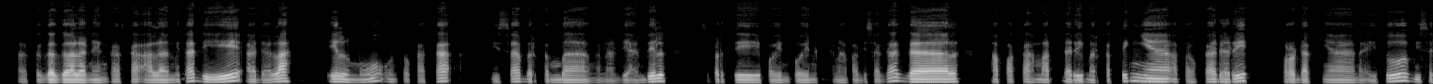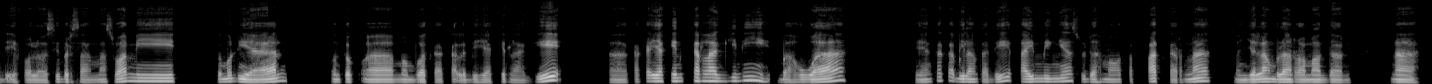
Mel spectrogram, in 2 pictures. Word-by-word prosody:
eee, 110 -4 -12
kegagalan 110 0 +5
yang - - -10
Kakak 105 0 -5
alami 105 0 0
tadi 140 +1 +5
adalah 105 +7 +2 0.4
ilmu 125 +2 0
untuk 110 -1 -13
Kakak 105 -1 0 0.3
bisa 105 +6 -3
berkembang 105 -2 -3
nah 100 0 -13
diambil 105 +8 +1 0.4
seperti 105 0 -1
poin-poin 105 0 -5 0.2
kenapa 100 -1 -11
bisa 105 -1 -11
gagal, 125 -2 +7 0.3
apakah 105 -1 -6
mat 110 -1 -3
dari 105 +1 -1
marketing-nya 135 +4 +1
ataukah 105 +4 -3
dari 130 +8 +2 0.4
produknya 105 -1 -3
nah 100 - -10
itu 145 - +1
bisa 110 -2 -7
dievaluasi 105 +1 -5
bersama 110 -2 -5
suami, 150 +3 +2 0.5
kemudian 125 +1 +3 0.5
untuk, 115 0 -3
eee, 110 -1 +1
membuat 110 0 -2
Kakak 105 0 -7
lebih 105 +1 -7
yakin - - -9
lagi, 100 - +1 0.6
eee, 105 -1 -5
Kakak 115 +6 -5
yakinkan 155 +1 0
lagi 160 0 +1
nih 190 0 0 0.2
bahwa 110 - +3 0.7
yang 110 +2 -5
Kakak 175 +7 -7
bilang 125 -2 0
tadi 120 +10 -3
timing-nya 135 +4 -1
sudah 125 -6 -5
mau 110 -1 -6
tepat 135 +5 -3
karena 130 +9 0 0.2
menjelang 110 +4 +2
bulan 115 0 +4
Ramadhan 110 -1 -1 0.5
nah. 105 -3 +1
110 Hz, 125 wpm, -23 LUFS, 105-135 Hz, 0.7 s, gagal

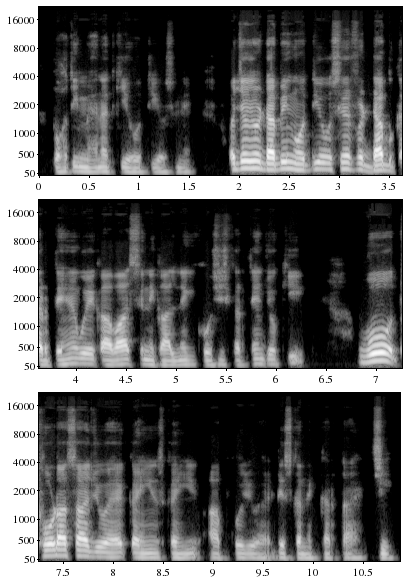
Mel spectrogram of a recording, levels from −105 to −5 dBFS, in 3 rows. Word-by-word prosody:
बहुत 95 +2 -8
ही 105 - -7
मेहनत 95 0 -6
की 100 - -11
होती 85 0 -10
है 85 - -10
उसने 85 +1 -16 0.4
और - - +1
जो 170 0 +5
जो 170 - +6
डबिंग 155 +2 +6
होती 135 +2 -2
है 155 - 0
वो 145 -1 -2
सिर्फ 155 -1 -3
डब 125 -2 +4
करते - - -1
हैं, 115 +4 -7
वो 120 0 -4
एक 115 - -6
आवाज़ 100 +3 +1
से - - -13
निकालने 90 0 -6
की 95 - -15
कोशिश 95 +1 -10
करते 95 +4 -12
हैं 115 - -10
जो 110 0 -9
कि 70 - -13 0.6
वो 180 +5 +7
थोड़ा-सा 140 0 +5
जो 110 -1 0
है 105 +1 -1
कहीं 95 -1 -4
से 90 - -22
कहीं 90 +1 -9 0.2
आपको 90 +3 -10
जो 90 -1 -9
है 85 - -13
डिस्कनेक्ट 85 -2 -9
करता 85 0 -12
है। 85 - -18
जी। 90 - -8
95 Hz, 235 wpm, -21 LUFS, 90-130 Hz, 0.6 s, वो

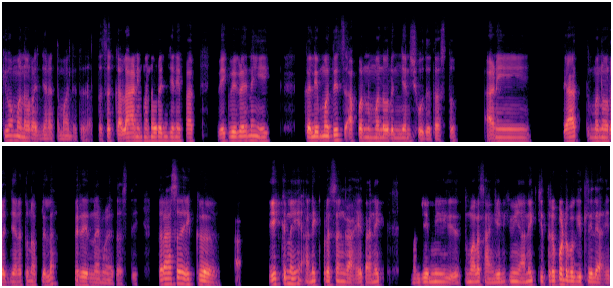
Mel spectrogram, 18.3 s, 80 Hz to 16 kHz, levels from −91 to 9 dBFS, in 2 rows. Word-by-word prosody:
किंवा 130 0 -2
मनोरंजनाच्या 95 -7 -3
माध्यमातन 80 -1 -9
तसं - - -2
कला 110 - +4
आणि 110 0 +3
मनोरंजन 110 0 +2
हे - - +1
फार 105 0 -1 0.4
वेगवेगळे 115 +3 +3
नाही 125 -2 +1
आहे. 110 - -2 0.6
कलेमध्येच 120 +4 +4
आपण 105 +1 0 0.2
मनोरंजन 100 0 +1
शोधत 85 -3 -3
असतो 85 0 -5 0.5
आणि 105 0 -1 0.5
त्यात - - +2
मनोरंजनातून 105 0 -1
आपल्याला 100 +7 -3 0.3
प्रेरणा 105 -5 +1
मिळत 85 -3 -7
असते. - - -11 0.3
तर - - +3
असं 145 +2 +4
एक, 135 -2 0
अ, 115 -4 +8 0.4
आ - - -9 0.5
एक 140 +2 -1
नाही 150 0 +1
अनेक 110 0 -1
प्रसंग 110 -2 0
आहेत 90 -2 -1
अनेक, 105 +2 -2 0.4
म्हणजे 95 +2 +1
मी 100 -1 0
तुम्हाला 100 +1 +2
सांगेन 95 +1 -2
की 110 0 -6
मी 105 -1 +2
अनेक 110 +4 -1
चित्रपट 115 +4 +3
बघितलेले 105 -1 +2
आहेत, 90 0 -4
105 Hz, 150 wpm, -26 LUFS, 100-115 Hz, 0.6 s, अ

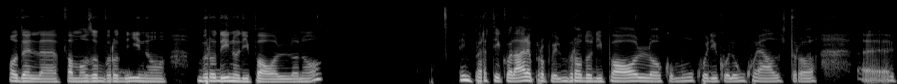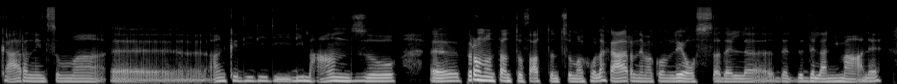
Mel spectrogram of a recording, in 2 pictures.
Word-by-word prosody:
o 160 -3 +3
del 135 -3 +1
famoso 140 +2 +2
brodino 140 -1 +1 0.3
brodino 160 -1 +5
di 135 -1 +2
pollo, 125 0 +1
no. 135 - -1 1.4
In 205 -1 +6
particolare 160 0 +3
proprio 155 -3 -2
il 135 - 0
brodo 155 0 +2
di 145 0 0
pollo, 150 +2 +3
o - - -1
comunque 150 +2 -5
di 140 - 0
qualunque 145 +3 -3
altro, 140 0 -4 0.4
uhm, - - -7
carne 150 -1 -3
insomma, 140 -1 -4
uhm, 200 0 -6
anche 165 -1 -2
di 165 +1 -4
di 170 +1 -3
di 80 - -3
di 170 - 0
manzo 155 0 +1 0.3
uhm 155 +3 +2
però 215 +2 +6
non 185 -3 +6
tanto 155 -2 0
fatto 140 +2 -3
insomma 140 -1 -2
con 150 +1 -2
la 180 - +1
carne, 150 -2 +1
ma 135 - -3
con 150 -2 -4
le 155 +2 +4
ossa 135 -1 -2
del 135 0 -3
de 140 -1 -5
dell'animale. 145 +1 -1
150 Hz, 155 wpm, -24 LUFS, 140-160 Hz, 1.4 s, In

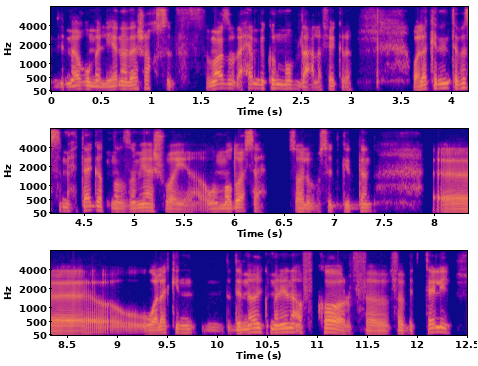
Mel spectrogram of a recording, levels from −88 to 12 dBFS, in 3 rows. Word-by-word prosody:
دماغه 120 0 +1
مليانة 105 +3 +1
ده، 120 - +3
شخص - - +2
في - - -12
معظم 145 -1 +3
الأحيان 135 +2 0
بيكون 140 +1 -2
مُبدع 135 -3 -1
على - - -4
فكرة، - - -4 0.6
ولكن 130 +3 +3
أنتِ 155 +1 +1
بس 160 - +3
محتاجة 140 +5 0
تنظّميها 105 +3 0
شوية 90 -4 +1
والموضوع 105 +5 +1
سهل، - - +2 0.2
سهل 105 0 0
وبسيط 95 -3 -3
جدًا، 110 +2 -2 0.6
آآ 90 0 +2 0.5
ولكن 120 +4 +1 0.4
دماغِك 130 +5 +1
مليانة 135 +3 +4
أفكار، 140 -1 +3
ف - - -6
فبالتالي 95 -1 +1
115 Hz, 140 wpm, -22 LUFS, 100-130 Hz, 0.6 s, مليانة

